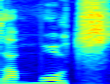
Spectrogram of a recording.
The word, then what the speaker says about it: Amoz: Mas eu pus como se pronuncia em hebraico. Por quê? Porque esse Amós, Amoz, na realidade, não tem nada a ver com o profeta Amós.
